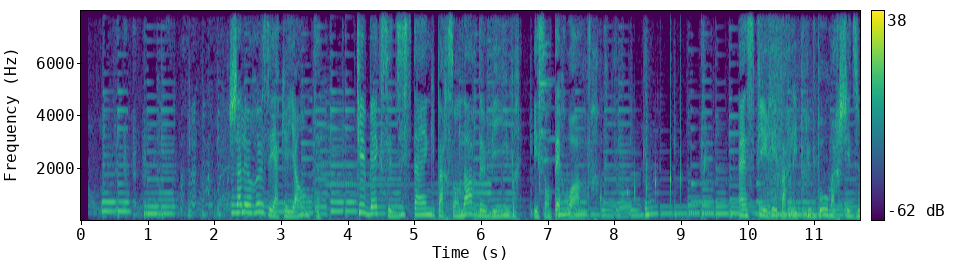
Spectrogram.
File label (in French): Bienvenue au Grand Marche de Quebec, Démo audio; Promotion Grand Marché de Québec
